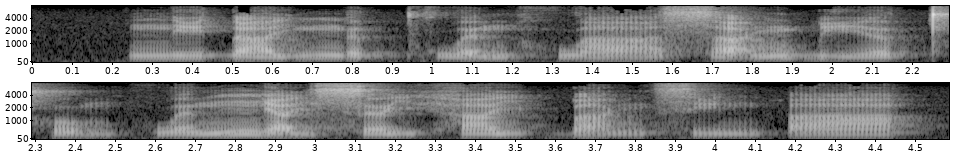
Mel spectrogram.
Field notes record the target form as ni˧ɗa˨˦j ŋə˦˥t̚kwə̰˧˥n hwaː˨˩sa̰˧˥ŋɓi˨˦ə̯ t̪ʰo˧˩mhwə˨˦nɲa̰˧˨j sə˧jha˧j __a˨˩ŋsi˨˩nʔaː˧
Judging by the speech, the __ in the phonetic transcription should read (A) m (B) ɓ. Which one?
B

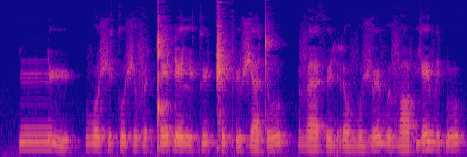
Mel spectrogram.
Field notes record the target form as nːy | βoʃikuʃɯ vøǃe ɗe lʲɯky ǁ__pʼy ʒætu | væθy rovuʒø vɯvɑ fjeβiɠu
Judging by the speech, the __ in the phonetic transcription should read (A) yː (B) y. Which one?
B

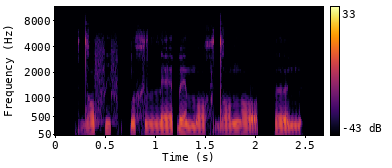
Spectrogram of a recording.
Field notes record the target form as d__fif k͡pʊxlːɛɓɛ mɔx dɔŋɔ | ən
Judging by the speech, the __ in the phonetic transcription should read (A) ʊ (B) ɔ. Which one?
B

